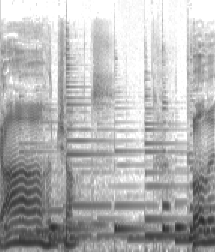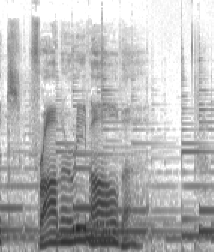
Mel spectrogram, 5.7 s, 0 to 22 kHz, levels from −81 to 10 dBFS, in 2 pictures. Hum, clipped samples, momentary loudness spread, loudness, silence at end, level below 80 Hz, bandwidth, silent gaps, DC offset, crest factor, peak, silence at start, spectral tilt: none; under 0.1%; 14 LU; -12 LUFS; 0 s; -42 dBFS; 16.5 kHz; none; 0.2%; 12 dB; 0 dBFS; 0 s; -6 dB/octave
